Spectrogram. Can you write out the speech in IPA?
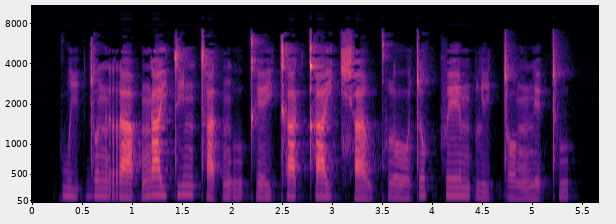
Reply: kwi˨˩ʔdo˧nraː˨˩p̚ ŋa˥˩jti˥˩n tʰa˨˩t̚ ŋuː˧kʰeː˧j kʰa˦˥k̚tʰa˦˥j t͡ɕʰa˩˦w kʰloː˨˩to˥˩k̚feː˥˩mpli˨˩t̚ dɔː˨˩ŋne˨˩ʔtʰu˦˥k̚

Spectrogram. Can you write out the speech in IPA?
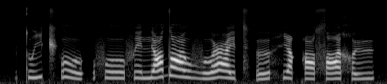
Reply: tʷit͡ʃʼo | foːfenɨdˤoː voʕe t͡sʼɵhi qɵsˤiχʉ

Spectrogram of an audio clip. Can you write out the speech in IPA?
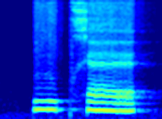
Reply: lupxæ

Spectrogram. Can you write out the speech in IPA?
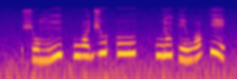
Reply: ʃo˨mĩ˨˦ | wɔ˧ d͡ʒo˦ ho˦ | u˧ɾɔ̃˧ke˨ wɔ˨˦ke˦˨

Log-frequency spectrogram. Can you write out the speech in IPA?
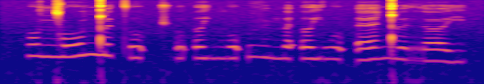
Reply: ʊŋ͡ǀo ŋ͡ǃʏtʼʊʔt͡ʃʼʊʔ əjŋoʔ vymɛʔəjwʊ ʔɛŋ͡ǃʏ rœj

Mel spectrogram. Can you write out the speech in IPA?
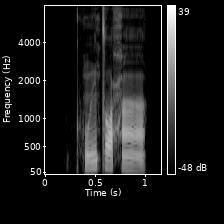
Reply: kʷʰĩtɔ ħã

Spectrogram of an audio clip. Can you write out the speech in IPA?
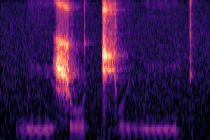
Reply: wĩ ʂotd͡ʑoɪ̯ wĩt

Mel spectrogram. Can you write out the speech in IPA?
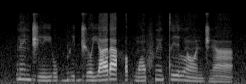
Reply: ɾĩ˧d͡ʒi˨ju˨ bi˨ d͡ʒo˨ja˨˦ ɾa˦hɔ˦˨ɡ͡bɔ̃˨˦fĩ˦ ti˧ lɔ̃˨d͡ʒã˨

